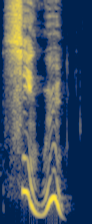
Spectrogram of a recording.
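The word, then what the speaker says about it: 싱운 (幸运): 네, 발음 비슷해요. 이해가 아니고 2번 싱운.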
